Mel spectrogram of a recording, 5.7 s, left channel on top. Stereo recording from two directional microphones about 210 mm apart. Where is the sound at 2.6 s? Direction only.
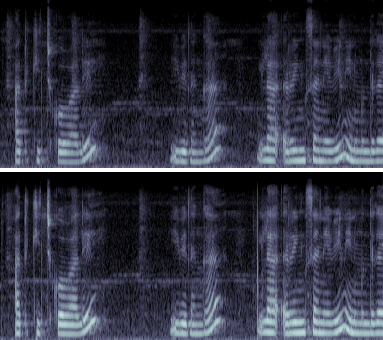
25° right (ahead or behind).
